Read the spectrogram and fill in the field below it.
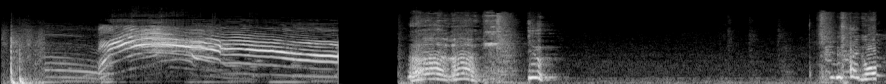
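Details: Domestic cat meowing: one long, loud, drawn-out meow that rises then slowly falls over about two seconds, followed by a shorter wavering call, with people's voices and laughter around it.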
